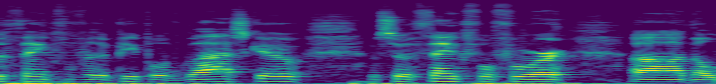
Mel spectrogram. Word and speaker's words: Glasgow: But then when I was 8 years old, our family moved to southern Kentucky, south central Kentucky, a town called Glasgow, Kentucky, named after Glasgow, Scotland. But we pronounce it Glasgow because we are from Kentucky.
